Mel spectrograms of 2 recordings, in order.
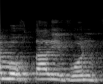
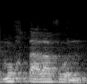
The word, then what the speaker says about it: mukhtalafun: Wa minna mukhtalifun fi bainal harfiyah. Bacanya bukan mukhtalif tapi mukhtalafun.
